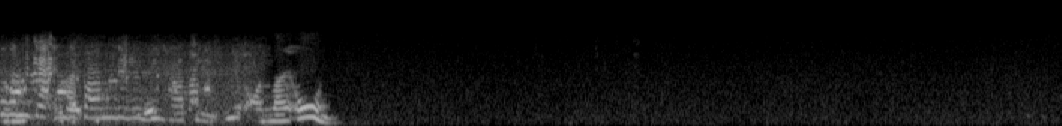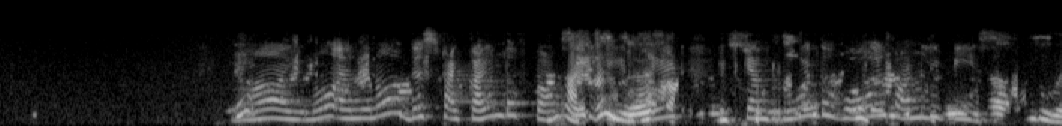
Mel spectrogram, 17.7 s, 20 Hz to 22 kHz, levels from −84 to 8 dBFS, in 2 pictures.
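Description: From 0.0 to 2.18 s the speech dips and thins, at its deepest about 15 dB down. This is speech suppressed in double talk. The likely cause is that both sides were talking at once, and the echo canceller, unable to tell the local talker from loudspeaker echo, turned everything down. It returns much harder from 13.31 to 17.55 s, where the voice sinks by as much as about 30 dB and breaks up across those four seconds.

Over the same opening stretch, from 0.0 to 2.25 s, a second copy of the voice trails the first by 314 ms, about 10 dB below it. This is echo leak, likely from a far end on speakerphone whose echo canceller let some of the loudspeaker pickup through, so it was sent back. The delayed copy recurs at 10.79 to 12.72 s (about 15 dB down), 13.33 to 14.39 s (about 10 dB down) and 15.22 to 17.56 s (about 15 dB down), always 314 ms behind the voice.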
